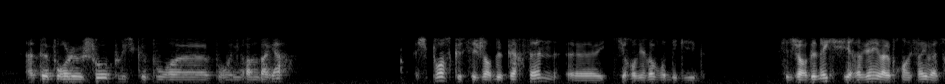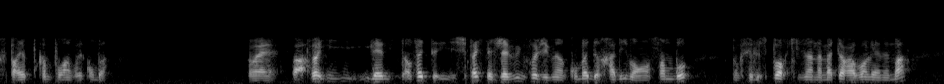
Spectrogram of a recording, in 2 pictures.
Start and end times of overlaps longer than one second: none

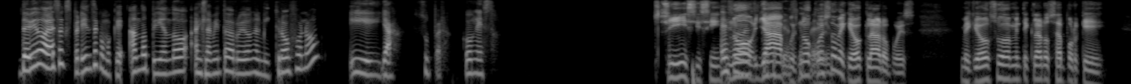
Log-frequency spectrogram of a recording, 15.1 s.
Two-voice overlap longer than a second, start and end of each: 9.6-11.1

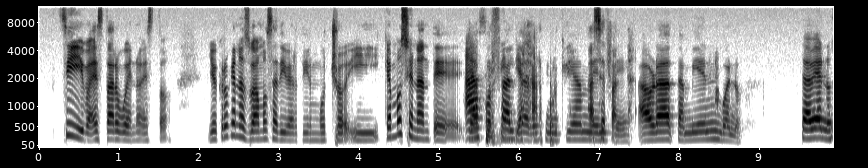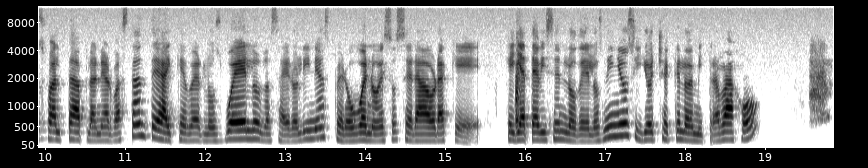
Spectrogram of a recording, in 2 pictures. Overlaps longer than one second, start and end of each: 5.4-7.2

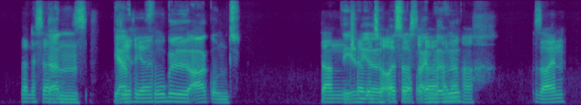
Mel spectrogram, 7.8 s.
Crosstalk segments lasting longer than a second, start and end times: 4.6-6.2

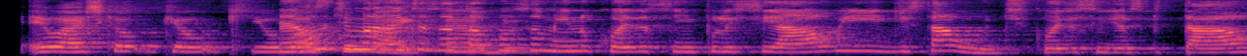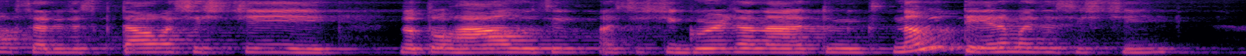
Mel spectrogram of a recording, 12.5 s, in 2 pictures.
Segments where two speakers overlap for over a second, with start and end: 1.4-2.7

